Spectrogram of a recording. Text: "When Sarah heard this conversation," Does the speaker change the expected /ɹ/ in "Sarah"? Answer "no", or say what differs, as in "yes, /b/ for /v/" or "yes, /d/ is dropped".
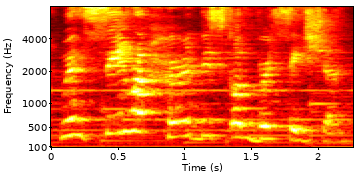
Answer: yes, /w/ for /ɹ/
